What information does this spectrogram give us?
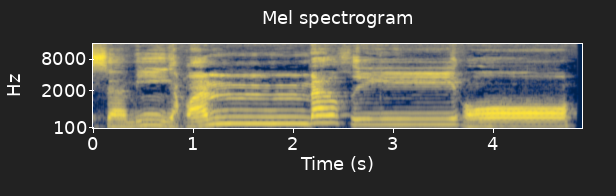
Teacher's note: تنوین کی آواز کو میم سے بدل کر پڑھنا ہے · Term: اقلاب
